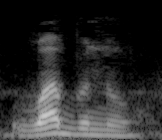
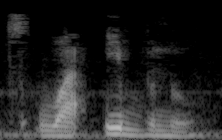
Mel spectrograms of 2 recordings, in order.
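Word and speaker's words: وابن: So it will now be Wabnu and not Wa Ibnu. We'll remove the Alif because it is Hamzatul Wasl.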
